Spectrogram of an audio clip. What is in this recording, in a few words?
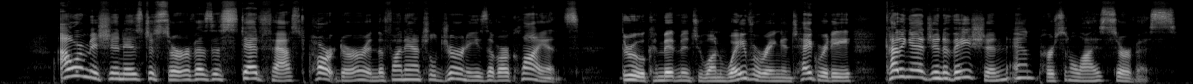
Mission Statement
